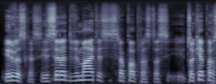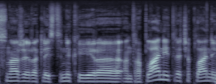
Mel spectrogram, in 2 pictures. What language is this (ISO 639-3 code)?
lit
